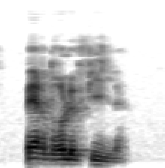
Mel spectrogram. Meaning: to lose the thread
- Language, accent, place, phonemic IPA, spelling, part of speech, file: French, France, Lyon, /pɛʁ.dʁə l(ə) fil/, perdre le fil, verb, LL-Q150 (fra)-perdre le fil.wav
